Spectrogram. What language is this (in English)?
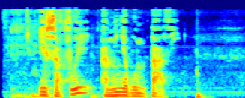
Galician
